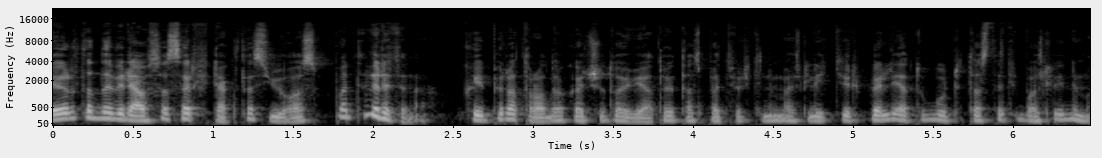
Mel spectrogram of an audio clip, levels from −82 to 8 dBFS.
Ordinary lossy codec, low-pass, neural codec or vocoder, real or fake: AAC, 96 kbps; 14.4 kHz; vocoder, 44.1 kHz, 128 mel bands every 512 samples, BigVGAN v2; fake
